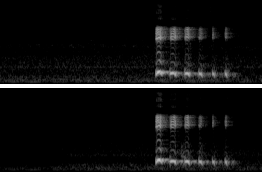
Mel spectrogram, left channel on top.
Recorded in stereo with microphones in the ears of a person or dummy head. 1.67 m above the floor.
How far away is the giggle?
About 0.7 m.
